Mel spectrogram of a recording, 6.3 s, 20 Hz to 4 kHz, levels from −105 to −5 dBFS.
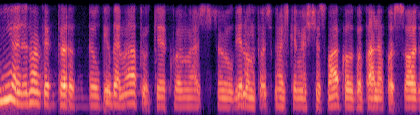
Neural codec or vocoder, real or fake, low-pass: codec, 24 kHz, 0.9 kbps, WavTokenizer, medium music audio release; fake; 3.6 kHz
